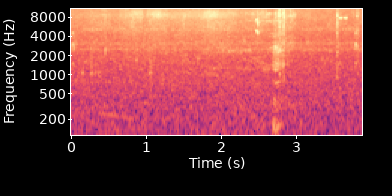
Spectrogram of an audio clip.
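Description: A lion settles heavily onto sand.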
